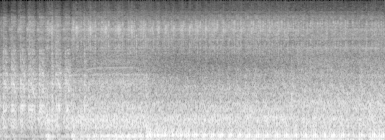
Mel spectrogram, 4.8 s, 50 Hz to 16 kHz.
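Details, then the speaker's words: 1995 Honda CBR600F after sitting a very long time, fuel pump not pumping, WD40 put in: brief cranking chatter, fires within a second and holds steady even idle with no misses; healthy start, leak seen. "oh the motor sounds good just let it warm up a little bit before we go giving it the berries if you know what I mean"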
